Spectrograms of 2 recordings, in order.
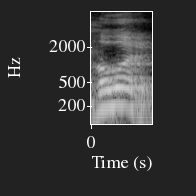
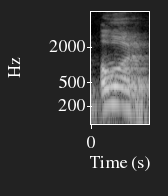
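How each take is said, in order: The two takes are said the same way.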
